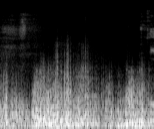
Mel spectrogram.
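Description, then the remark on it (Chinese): Strong wind on a windy winter day in northern China buffets a phone microphone held in front of the face, making a loud, continuous low rumble with gusty surges that never lets up. No one speaks. “其实我现在用手机打在脸的前面，然后说话的时候，你一定应该能够听到风声。”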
